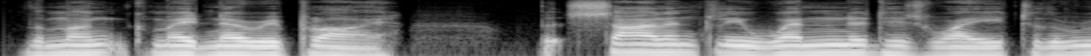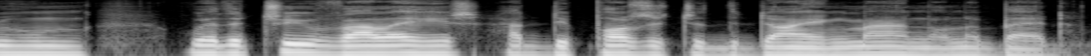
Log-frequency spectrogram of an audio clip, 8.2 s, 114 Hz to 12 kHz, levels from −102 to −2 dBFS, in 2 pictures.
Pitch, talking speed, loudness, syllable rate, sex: 130 Hz, 185 wpm, -17 LUFS, 5.0 syllables/s, male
